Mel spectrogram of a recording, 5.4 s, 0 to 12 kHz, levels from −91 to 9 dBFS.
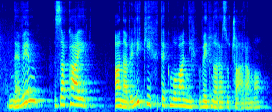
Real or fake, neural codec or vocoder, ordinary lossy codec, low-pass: real; none; none; none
